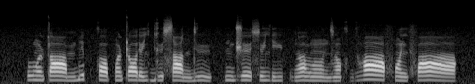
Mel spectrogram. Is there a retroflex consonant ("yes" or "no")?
yes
